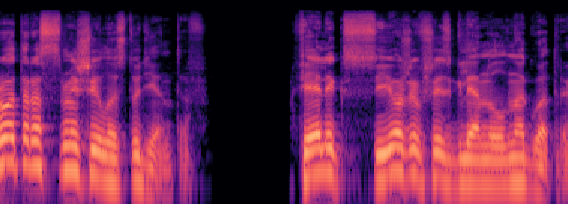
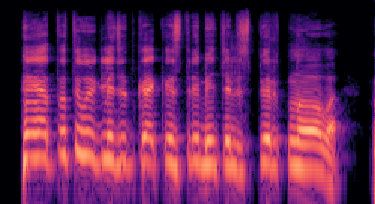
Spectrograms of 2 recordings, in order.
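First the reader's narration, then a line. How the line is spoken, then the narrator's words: Loud. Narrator (Russian): громко сказал он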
